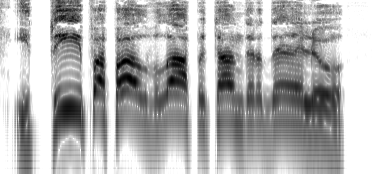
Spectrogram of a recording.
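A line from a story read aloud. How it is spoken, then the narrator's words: Prisoners shouting. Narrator (Russian): пленники закричали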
